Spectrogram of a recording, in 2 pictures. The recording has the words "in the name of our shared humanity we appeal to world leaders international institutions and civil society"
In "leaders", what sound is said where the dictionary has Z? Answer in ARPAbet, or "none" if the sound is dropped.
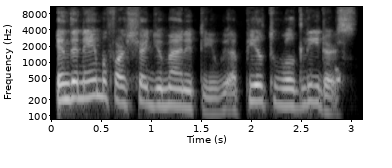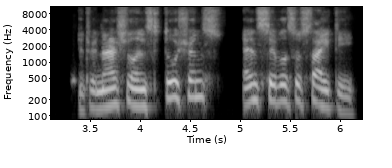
S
